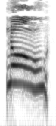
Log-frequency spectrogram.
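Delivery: high, loud cry of terror; a long, high wail of refusal. A narrator's reading. Old woman clinging to the mystic as bear nears, crying out. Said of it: "squeezing her and crying".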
